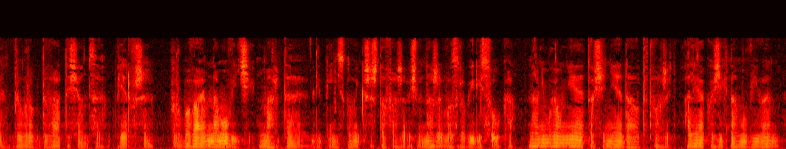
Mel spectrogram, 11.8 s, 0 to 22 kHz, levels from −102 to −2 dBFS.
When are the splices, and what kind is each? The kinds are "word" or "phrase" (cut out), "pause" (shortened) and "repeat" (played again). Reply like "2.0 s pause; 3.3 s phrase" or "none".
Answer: none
